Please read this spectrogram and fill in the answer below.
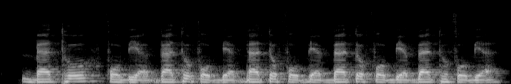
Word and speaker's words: bathophobia: इसको बोलते हैं बैथोफोबिया बैथोफोबिया बैथोफोबिया बैथोफोबिया बैथोफोबिया।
